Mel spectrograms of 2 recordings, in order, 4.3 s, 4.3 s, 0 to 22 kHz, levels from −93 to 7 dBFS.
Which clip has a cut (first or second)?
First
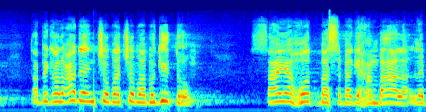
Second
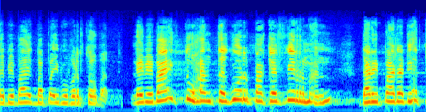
second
